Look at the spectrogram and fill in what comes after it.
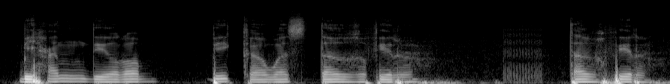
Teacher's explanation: ro-nya dihukumi tarakik ya. Karena ro sukun sebelumnya berbaris kasroh ya. Cara bacanya tipis.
